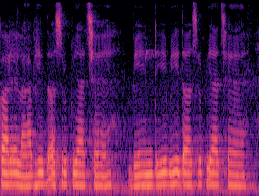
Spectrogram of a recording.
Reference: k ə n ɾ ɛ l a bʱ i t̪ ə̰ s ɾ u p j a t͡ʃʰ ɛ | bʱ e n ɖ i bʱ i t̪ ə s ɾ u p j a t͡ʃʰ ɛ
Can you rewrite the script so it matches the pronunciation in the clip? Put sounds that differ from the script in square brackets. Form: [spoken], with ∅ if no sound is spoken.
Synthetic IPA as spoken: k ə [∅] ɾ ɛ l a bʱ i [d̪] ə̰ s ɾ u p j a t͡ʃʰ ɛ | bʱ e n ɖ i bʱ i [d̪] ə s ɾ u p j a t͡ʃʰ ɛ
